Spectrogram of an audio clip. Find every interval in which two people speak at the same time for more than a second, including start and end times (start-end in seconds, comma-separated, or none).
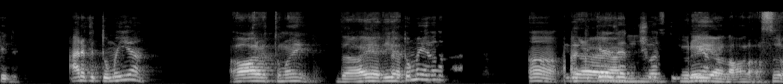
5.6-7.3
